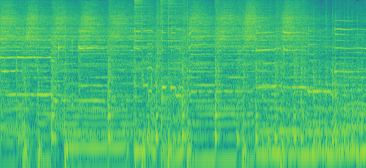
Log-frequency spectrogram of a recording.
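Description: Live rock band playing an instrumental passage: electric guitar over a full drum kit with steady kick and snare hits.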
